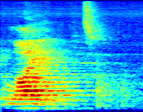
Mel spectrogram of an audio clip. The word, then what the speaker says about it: light: Like in light. ما بننطقش الجي والـ H.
